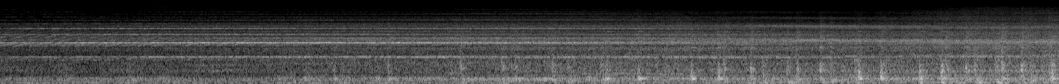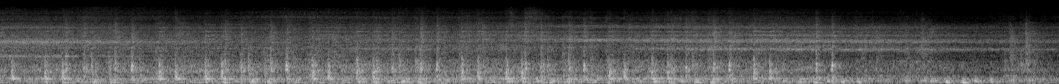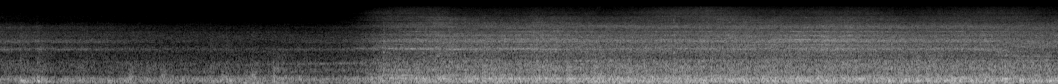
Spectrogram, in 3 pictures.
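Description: Thameslink Class 700 electric trains: one pulls out with a steady electric whine, then its wheels clatter rhythmically over the rail joints as the carriages roll past. The sound eases off around 20 seconds in, and from about 25 seconds a second train comes loudly along the near platform, rolling with a steady whine.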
